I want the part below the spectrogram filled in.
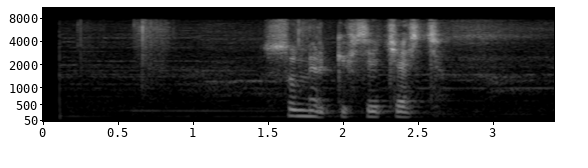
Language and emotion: Russian, neutral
